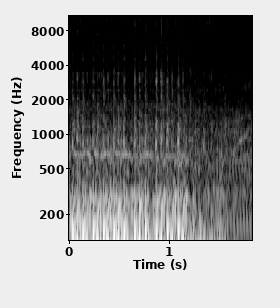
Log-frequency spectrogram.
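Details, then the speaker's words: Motorcycle at a Copart auction idling: deep, loud lumpy V-twin thump with even firing pulses through open pipes, then winding down at shutoff, runs great. The brake pedal is bent and twisted, and the bike is presumed to have gone down on that side. "Man, it runs great. Sounds amazing. Sounds amazing."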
